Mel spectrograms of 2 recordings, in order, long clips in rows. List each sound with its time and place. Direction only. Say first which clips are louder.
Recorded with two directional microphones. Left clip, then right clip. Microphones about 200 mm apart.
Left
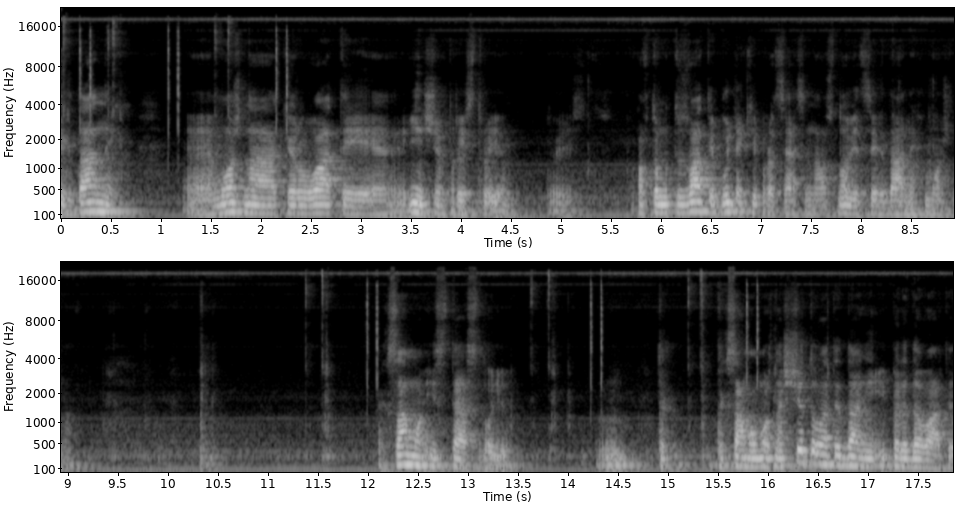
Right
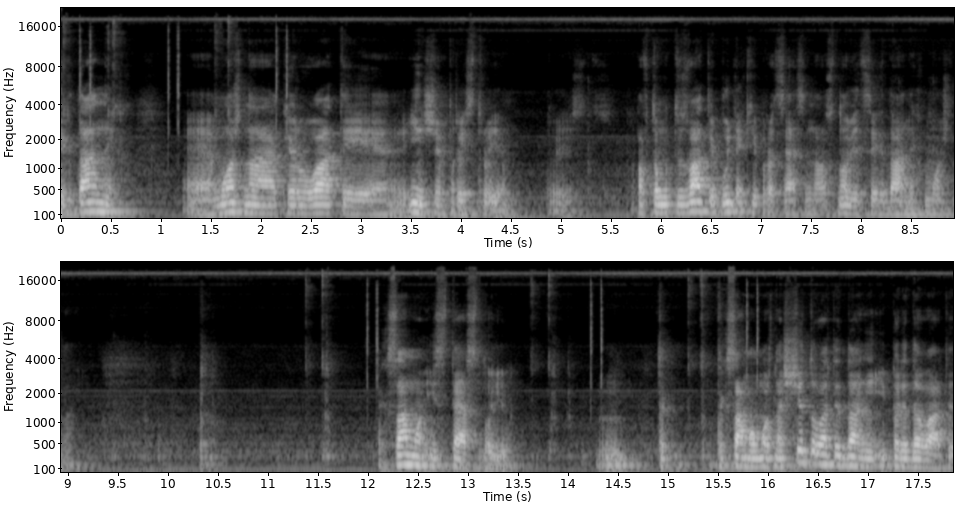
1.1 s speech: right 4 dB; centre (ahead or behind)
12.0 s speech: right 5 dB; centre (ahead or behind)
14.2 s a sound: right 1 dB; 5° right (ahead or behind)
15.4 s speech: right 5 dB; centre (ahead or behind)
